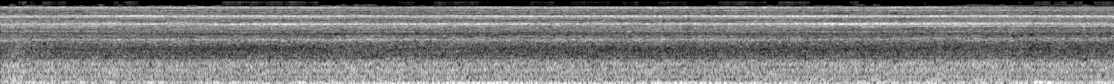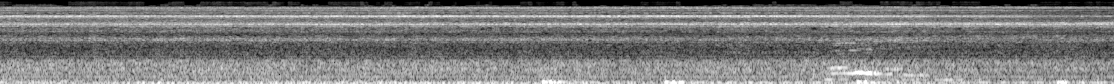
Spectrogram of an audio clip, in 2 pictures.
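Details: Compressor nebulizer running for a dog with kennel cough: steady hiss with a low motor hum throughout.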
